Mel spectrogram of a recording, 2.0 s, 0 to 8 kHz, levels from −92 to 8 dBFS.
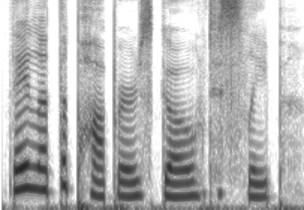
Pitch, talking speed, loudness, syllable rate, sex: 225 Hz, 205 wpm, -18 LUFS, 4.6 syllables/s, female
